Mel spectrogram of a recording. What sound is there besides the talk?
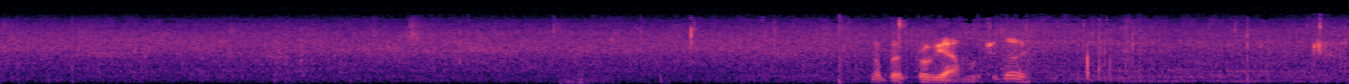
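rain falling outdoors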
